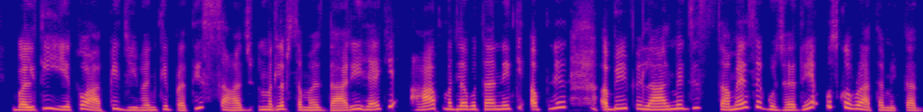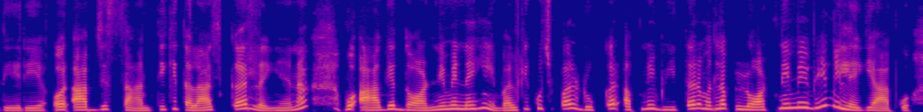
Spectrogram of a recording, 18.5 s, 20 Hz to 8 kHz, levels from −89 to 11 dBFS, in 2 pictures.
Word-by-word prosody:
बल्कि 195 +8 +2 0.2
ये 200 - +2
तो 270 - +2
आपके 245 +5 +2
जीवन 175 -1 -5
के 230 - -2
प्रति 180 - -3
साज 170 - -3
मतलब 210 +4 +1
समझदारी 175 +3 -1
है 210 +1 +1
कि 425 - 0 0.2
आप 220 +8 +6
मतलब 230 0 +1
होता 230 -1 0
है 225 - +3
ना 250 +1 +1
कि - - -13
अपने 275 - +1 0.4
अभी 275 +6 +3
फ़िलहाल 220 -5 +3
में 275 +1 +2
जिस 330 +5 -5 0.2
समय 235 - +4
से 390 - +2
गुज़र 190 -3 -2
रही 245 - -2
हैं 365 - +2
उसको 370 -4 +2
प्राथमिकता 175 - -1
दे 160 0 -7
रही 155 +1 -6
है 165 - -7
और 200 0 +4
आप 195 0 +6
जिस 235 0 -5
शांति 155 +6 -4
की 260 - -4
तलाश 170 +3 +1
कर 265 +5 +5
रही 160 - -4
है 160 +1 -7
ना, 335 - +1 0.4
वो 255 - +7
आगे 185 +9 +5
दौड़ने 190 +2 0
में 260 +1 +3
नहीं 265 - +1
बल्कि 170 +8 -3
कुछ 285 -3 -5
पल 285 +2 +3
रुक 200 -3 -4
कर 285 +2 +2
अपने 250 +6 -1
भीतर 195 - 0
मतलब 270 +2 +1
लौटने 215 +8 +2
में 350 +1 +4
भी 380 +9 +2
मिलेगी 190 - +1
आपको। 155 +1 -4
215 Hz, 200 wpm, -23 LUFS, 175-265 Hz, 0.4 s, वो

